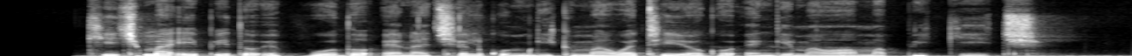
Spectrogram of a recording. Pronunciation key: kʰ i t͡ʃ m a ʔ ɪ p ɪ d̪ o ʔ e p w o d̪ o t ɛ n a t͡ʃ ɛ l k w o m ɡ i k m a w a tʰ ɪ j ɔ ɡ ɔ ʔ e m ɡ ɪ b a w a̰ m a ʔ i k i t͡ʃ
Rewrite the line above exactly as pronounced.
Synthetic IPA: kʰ i t͡ʃ m a ʔ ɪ p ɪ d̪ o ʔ e p w o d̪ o ʔ ɛ n a t͡ʃ ɛ l k w o m ɡ i k m a w a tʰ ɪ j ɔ ɡ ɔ ʔ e ŋ ɡ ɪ m a w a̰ m a p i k i t͡ʃ

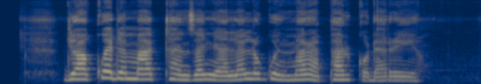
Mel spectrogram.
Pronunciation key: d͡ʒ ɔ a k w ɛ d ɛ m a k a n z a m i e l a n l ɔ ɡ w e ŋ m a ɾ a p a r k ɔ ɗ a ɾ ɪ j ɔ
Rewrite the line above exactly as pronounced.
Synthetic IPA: d͡ʒ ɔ a k w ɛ d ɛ m a t a n z a n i a l a l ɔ ɡ w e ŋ m a ɾ a p a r k ɔ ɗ a ɾ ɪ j ɔ

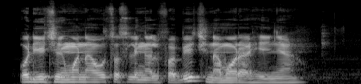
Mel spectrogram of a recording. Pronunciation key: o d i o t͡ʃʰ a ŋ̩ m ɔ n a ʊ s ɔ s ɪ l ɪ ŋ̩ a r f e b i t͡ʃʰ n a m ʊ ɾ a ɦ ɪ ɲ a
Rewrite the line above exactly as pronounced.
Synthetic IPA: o d i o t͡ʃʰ e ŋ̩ m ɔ n a ʊ s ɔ s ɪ l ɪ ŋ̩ a l f a b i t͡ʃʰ n a m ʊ ɾ a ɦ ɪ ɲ a

